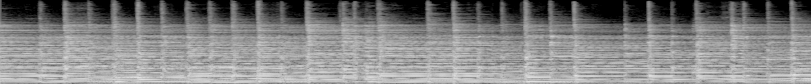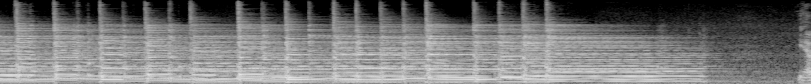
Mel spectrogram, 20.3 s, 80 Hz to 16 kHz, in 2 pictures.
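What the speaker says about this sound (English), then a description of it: "Clean channel with chorus." Electric guitar played through a Peavey Backstage Chorus 208 amp on the clean channel with chorus engaged, strummed chords and picked notes ringing loud and continuous, shimmering like a 12-string, then fading out at the end.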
